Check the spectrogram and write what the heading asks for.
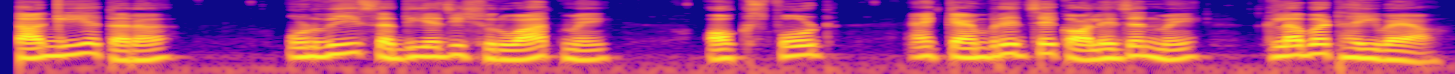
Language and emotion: Sindhi, neutral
